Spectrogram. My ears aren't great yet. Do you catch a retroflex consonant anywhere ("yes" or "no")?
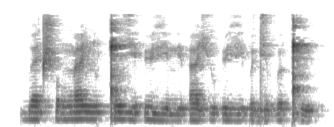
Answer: no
